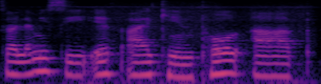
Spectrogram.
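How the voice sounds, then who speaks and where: A man with a mid-pitched voice talks slowly and casually, as a livestream host filling time. He murmurs and hums to himself between phrases, with faint noise behind him. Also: steady tone, a little mellow.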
